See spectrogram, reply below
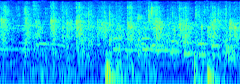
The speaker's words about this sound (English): So please give her a round of applause also.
